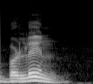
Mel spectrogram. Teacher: So lin is heard for a long time. A bur is for a very short time, you know?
